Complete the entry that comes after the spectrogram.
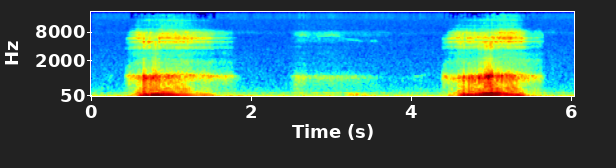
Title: Snoring (Loud) - Sound Effect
